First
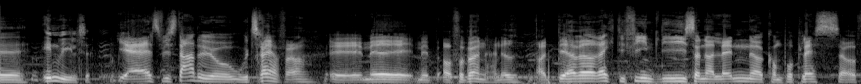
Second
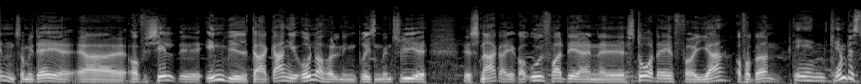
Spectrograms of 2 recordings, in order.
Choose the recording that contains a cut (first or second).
second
